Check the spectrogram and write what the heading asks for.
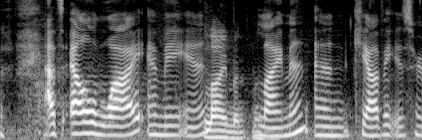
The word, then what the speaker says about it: Lyman: it's paul maikai ke ave lyman that's l-y-m-a-n lyman and keave is her maiden name um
